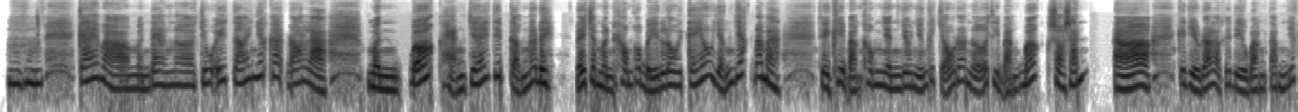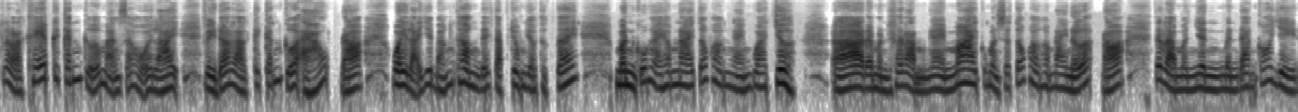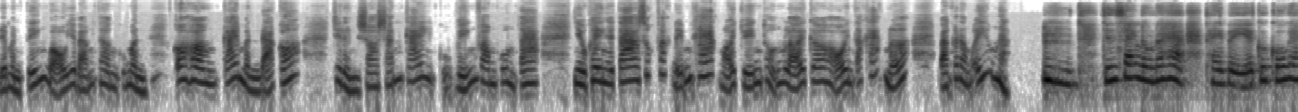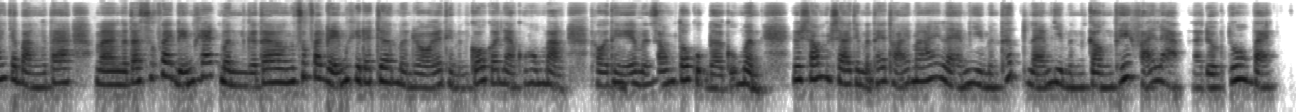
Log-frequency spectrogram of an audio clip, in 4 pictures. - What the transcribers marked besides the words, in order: laugh; tapping; static; "người" said as "ừn"; "người" said as "ừn"; laughing while speaking: "Ừm"; distorted speech
- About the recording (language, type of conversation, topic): Vietnamese, advice, Làm sao để bớt so sánh bản thân với cuộc sống của người khác và giảm cảm giác sợ bỏ lỡ?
